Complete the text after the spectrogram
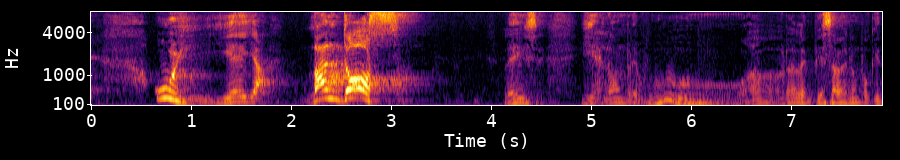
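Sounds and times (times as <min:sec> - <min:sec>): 
speech: 0:00.8 - 0:03.2, 0:04.2 - 0:07.9
human voice imitating a horse neighing: 0:05.5 - 0:06.8.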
